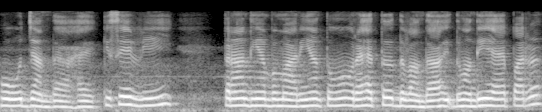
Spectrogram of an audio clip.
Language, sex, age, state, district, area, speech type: Punjabi, female, 45-60, Punjab, Patiala, rural, spontaneous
